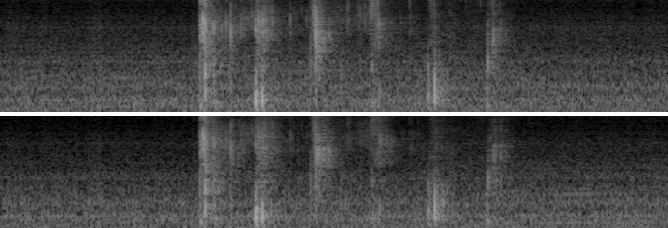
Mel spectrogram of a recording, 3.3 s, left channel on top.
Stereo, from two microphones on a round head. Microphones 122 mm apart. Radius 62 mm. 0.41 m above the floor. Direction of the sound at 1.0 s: 15° left (ahead or behind).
